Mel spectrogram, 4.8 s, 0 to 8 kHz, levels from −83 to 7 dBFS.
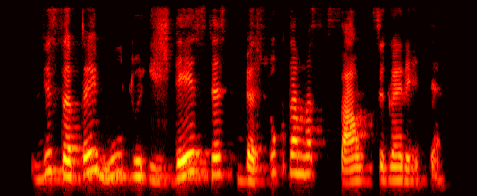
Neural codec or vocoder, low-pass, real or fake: codec, 16 kHz, 6 kbps, DAC; 7.2 kHz; fake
